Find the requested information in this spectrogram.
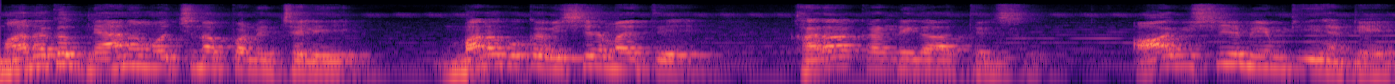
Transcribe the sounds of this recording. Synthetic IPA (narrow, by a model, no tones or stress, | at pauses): mɐnɐkuɡnaːnɐmʋɐt͡ʃːinɐpːɐnit͡ʃɐli | mɐnɐkuɔkɐʋiʂɐjɐmɐjt̪e̞ː | kʰɐɾaːkɐɳɖiɡaːt̪e̞lusu | aːʋiʂɐjɐme̞ːmiʈiɐɳʈe̞ː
